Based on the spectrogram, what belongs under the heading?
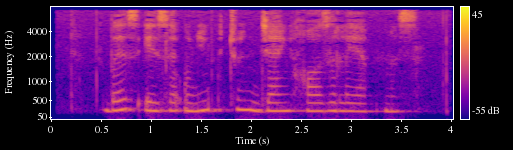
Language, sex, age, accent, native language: Uzbek, female, 18-24, Jizzax, Uzbek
